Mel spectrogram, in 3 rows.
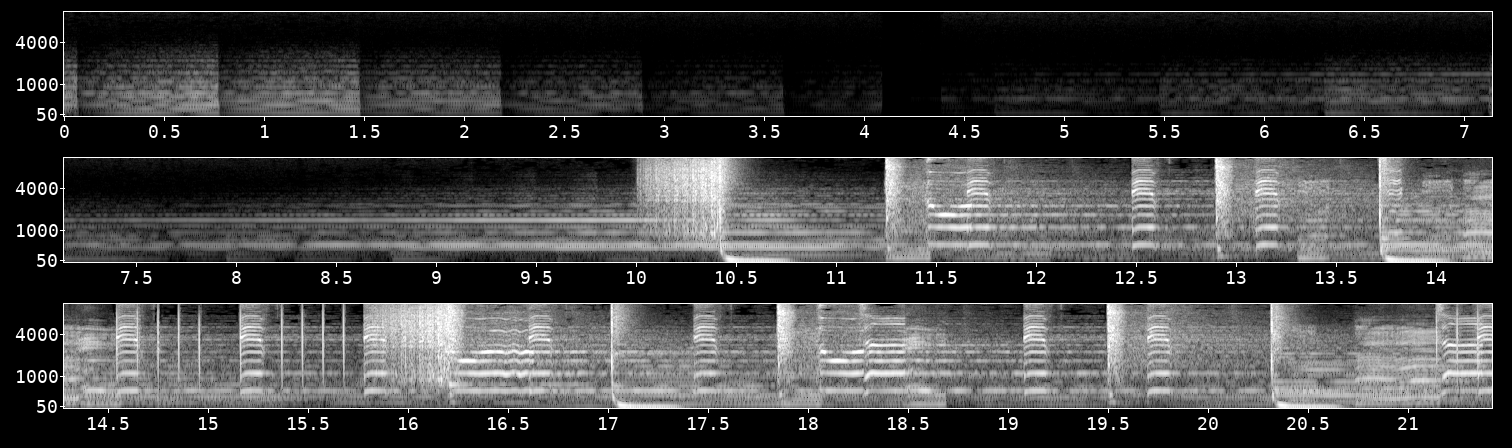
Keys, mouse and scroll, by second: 1.5 click, 2.9 click, 5.6 click, 7.6 click, 8.8 click, 11.5 right click, 13.1 click, 16.5 click, 19.7 ctrl+z, 19.9 ctrl+z, 20.4 click.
